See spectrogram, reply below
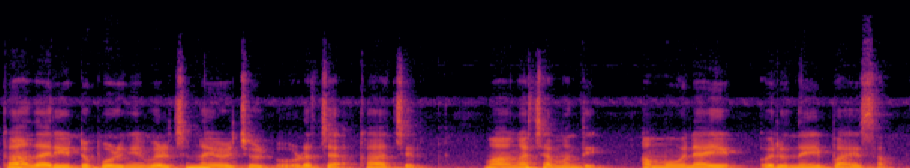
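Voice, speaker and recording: A storyteller reads a short story aloud at a steady, even pace. The voice sounds dark and mellow, and the pitch stays flat and level from line to line. It is plain, scripted narration. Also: a little fast. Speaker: story reader.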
